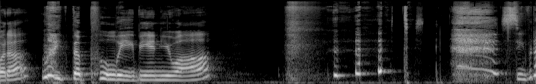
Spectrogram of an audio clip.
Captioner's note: snickers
